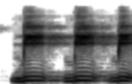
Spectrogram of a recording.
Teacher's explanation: karena tidak terangkat pangkal lidah kita ba termasuk huruf tipis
